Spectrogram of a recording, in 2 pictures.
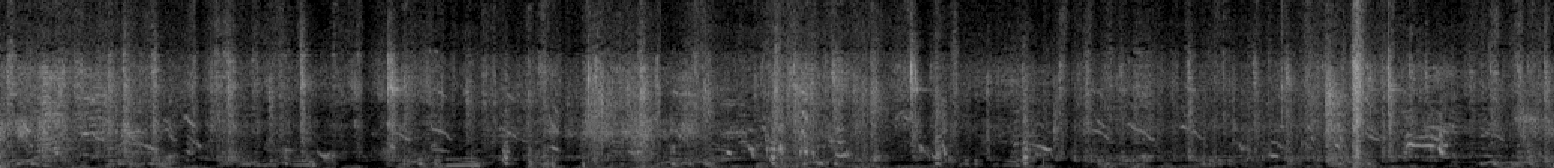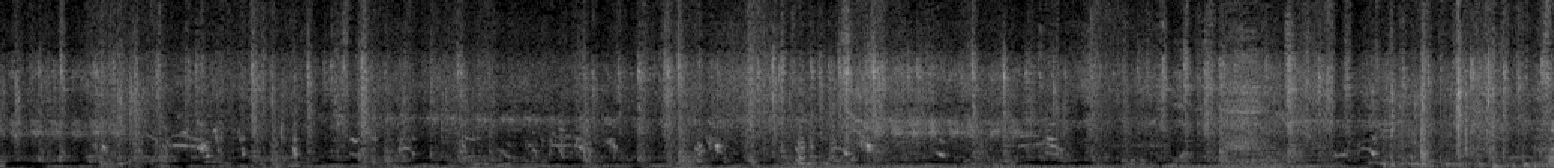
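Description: Fancy brown lakkha pigeons restless in their loft, cooing and fluttering continuously at moderate distance, with chickens clucking nearby and faint voices.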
